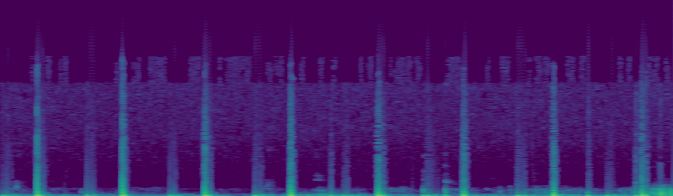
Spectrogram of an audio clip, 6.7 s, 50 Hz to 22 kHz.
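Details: Steady, deep paired thumps at about 70 beats a minute with a low hum behind them, recorded for ASMR; a regular, normal heartbeat.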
